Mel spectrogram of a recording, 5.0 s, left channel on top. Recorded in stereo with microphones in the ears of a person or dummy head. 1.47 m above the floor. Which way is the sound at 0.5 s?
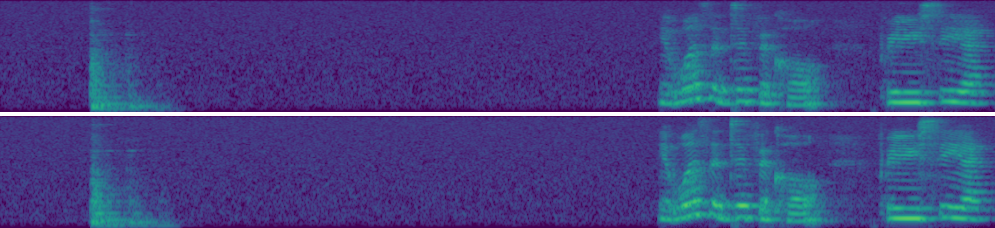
75° left (ahead or behind).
